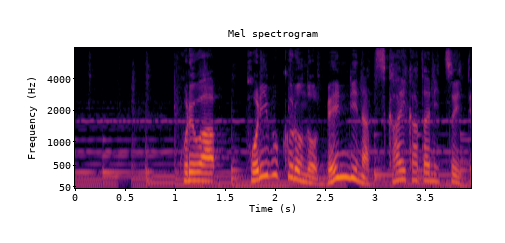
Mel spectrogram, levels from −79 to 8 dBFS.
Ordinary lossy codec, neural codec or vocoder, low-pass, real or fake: none; none; none; real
